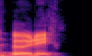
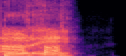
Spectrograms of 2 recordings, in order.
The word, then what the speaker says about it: Boutte: Yeah, he says Boutte. – Oh! – Boutte. – Booty.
